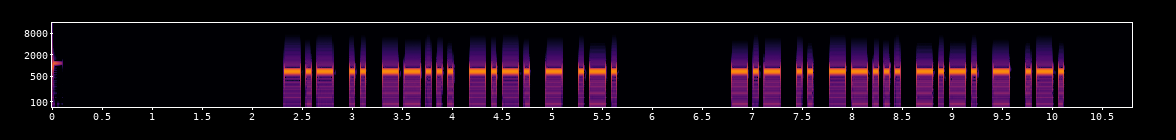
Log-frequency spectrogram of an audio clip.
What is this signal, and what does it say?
Morse code, heard as a keyed tone, about 22 wpm, 700 Hz. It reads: KI7CTR KI7CTR
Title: USA Call Signs - 6 Characters - Repeated 2x - 22wpm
